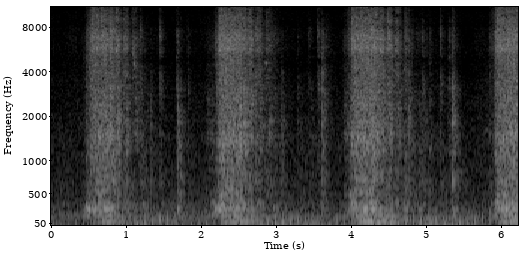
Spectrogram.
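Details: 1980 John Deere Liquifire 440 snowmobile, stored since 2006, cranked with the choke on: repeated bursts about every two seconds, each briefly catching with a raspy two-stroke crackle before dying. Hard starting after long storage; cause unconfirmed.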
